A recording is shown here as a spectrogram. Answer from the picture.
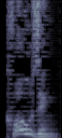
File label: Robot Voice "Closing"; Robot Type 2 voice; Robot Sound Effects; Lynne Music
